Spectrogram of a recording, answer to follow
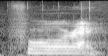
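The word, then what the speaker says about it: Fauré: Foray. Okay. Handel, Porpora, Massenet. Do you really not have foray on Tom Play? Get with it. It rhymes with the name of your product, people.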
